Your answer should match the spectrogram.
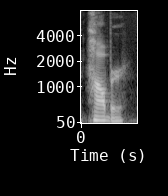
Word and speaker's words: Hauber: Hauber. – Hauber? – So, yeah. – Hauber? – It's almost like an O.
